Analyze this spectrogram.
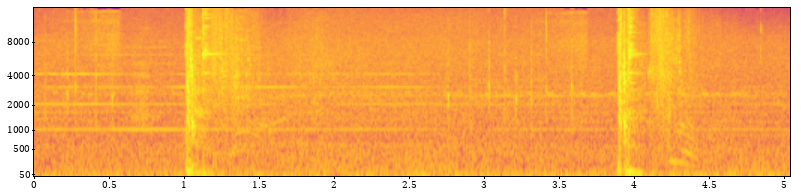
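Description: A game bow fires arrows with sharp twangs.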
